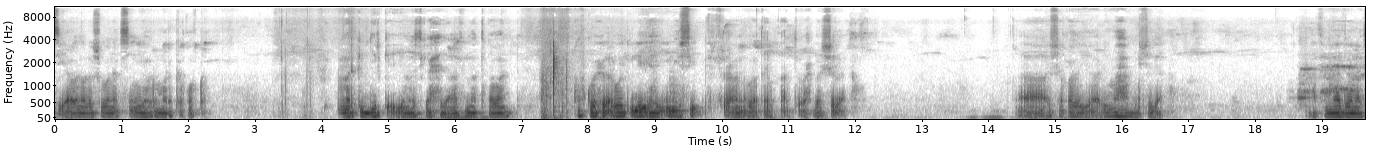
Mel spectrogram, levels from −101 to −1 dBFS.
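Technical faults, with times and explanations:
No technical faults detected.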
